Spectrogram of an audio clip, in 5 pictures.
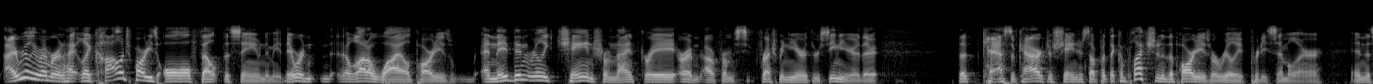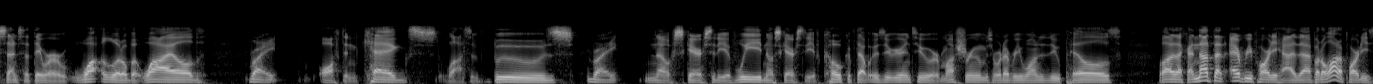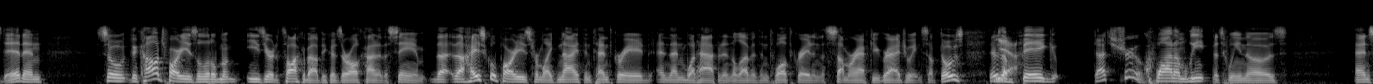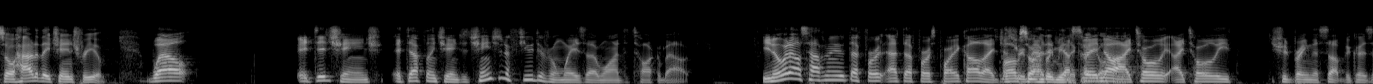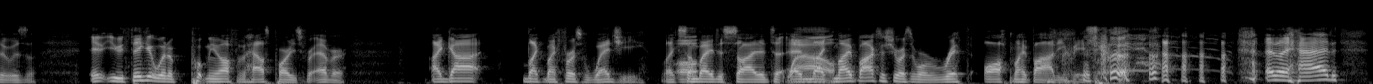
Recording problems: high frequencies cut off; noticeable; nothing above 5.5 kHz

